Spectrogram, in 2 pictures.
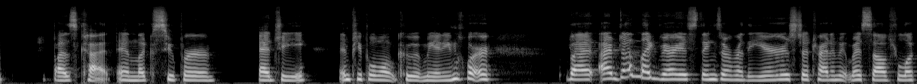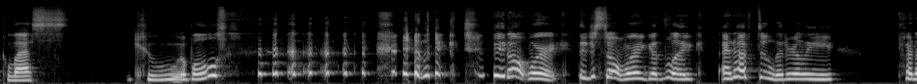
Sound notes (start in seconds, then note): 11.7 laughs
